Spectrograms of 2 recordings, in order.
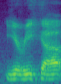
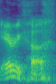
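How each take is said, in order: First: It is said the usual way, not like Erica. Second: It is said sounding like the name Erica. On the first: This is the common way of saying it. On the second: This is how the band itself says it.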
